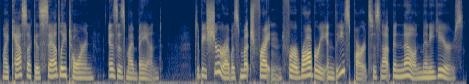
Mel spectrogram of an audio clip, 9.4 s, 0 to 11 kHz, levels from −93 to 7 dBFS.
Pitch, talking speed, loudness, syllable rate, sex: 200 Hz, 180 wpm, -19 LUFS, 4.3 syllables/s, female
